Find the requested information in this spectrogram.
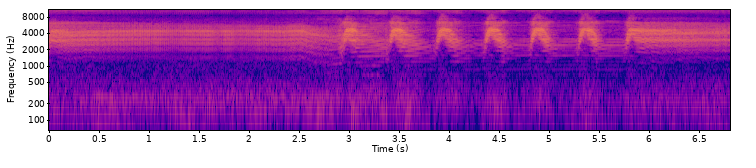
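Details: Robust cicada, back again this summer: a steady, hissing high buzz for almost three seconds, then seven loud pulsed bursts repeated about twice a second over the continuing drone.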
